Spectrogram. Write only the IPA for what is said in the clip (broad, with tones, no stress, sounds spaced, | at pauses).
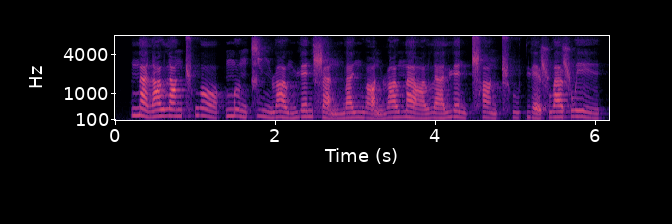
n̪ ä˥˨ l ɑ˦ ʊ̯ l ɑ˦ ŋ ʈ͡ʂʰ w ɔ˥˨ | m ɤ˥˨ ŋ t͡ɕ i˥˨ ŋ ɻ ɑ˥˨ ʊ̯ m ɥ ɛ˦ n ʂ a̰˨˩ n n̪ w a˦ ɪ̯ n̪ w ɑ̰˨˩ ŋ ɻ ɑ˦ ʊ̯ m ä˥˨ ɑ˨˦ ʊ̯ l ä˨˦ l ɥ ɛ˥˨ n ʈ͡ʂʰ ɑ˥˨ ŋ ʈ͡ʂʰ u˨˦ t̪ ɥ ɛ̰˨˩ ʂ w ä˦ ʂ w e˥˨ ɪ̯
